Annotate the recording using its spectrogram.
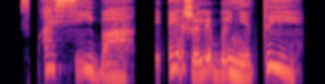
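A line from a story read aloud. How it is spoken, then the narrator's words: Drowsy whisper. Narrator (Russian): уже погружаясь в сон, прошептала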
